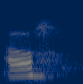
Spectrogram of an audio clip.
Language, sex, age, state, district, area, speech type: Bodo, female, 18-30, Assam, Baksa, rural, conversation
